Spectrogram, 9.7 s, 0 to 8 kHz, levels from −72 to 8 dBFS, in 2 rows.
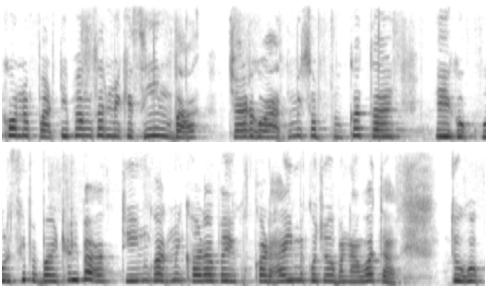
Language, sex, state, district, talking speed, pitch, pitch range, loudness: Bhojpuri, female, Bihar, East Champaran, 185 wpm, 360 Hz, 340-380 Hz, -18 LUFS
